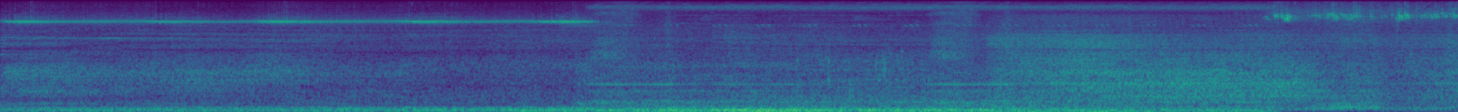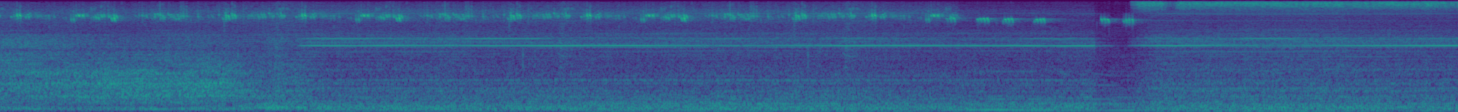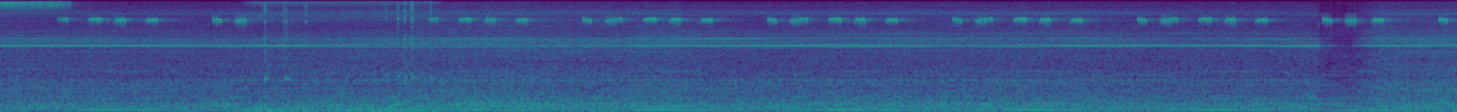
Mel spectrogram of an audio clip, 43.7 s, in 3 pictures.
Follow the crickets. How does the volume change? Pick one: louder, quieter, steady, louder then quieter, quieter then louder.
steady.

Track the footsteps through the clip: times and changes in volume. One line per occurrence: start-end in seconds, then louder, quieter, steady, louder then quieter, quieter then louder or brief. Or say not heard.
not heard.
